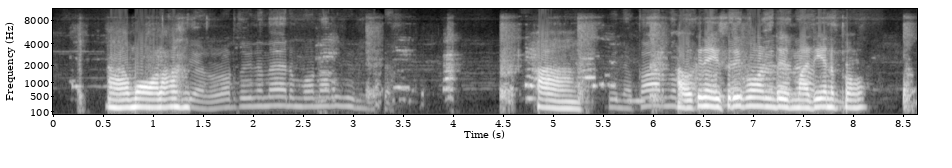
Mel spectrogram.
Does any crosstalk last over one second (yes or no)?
yes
